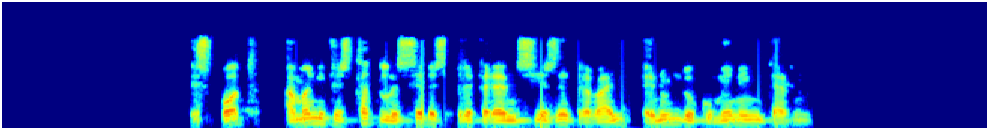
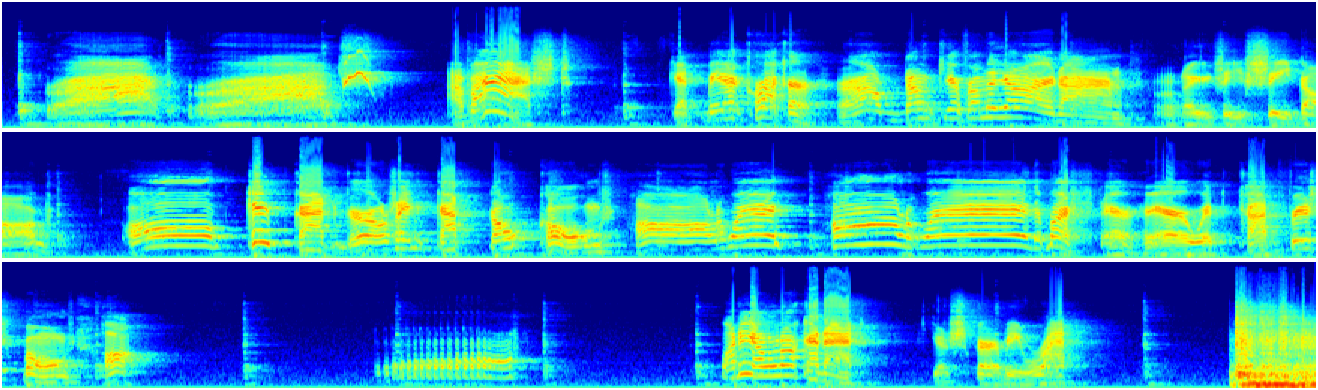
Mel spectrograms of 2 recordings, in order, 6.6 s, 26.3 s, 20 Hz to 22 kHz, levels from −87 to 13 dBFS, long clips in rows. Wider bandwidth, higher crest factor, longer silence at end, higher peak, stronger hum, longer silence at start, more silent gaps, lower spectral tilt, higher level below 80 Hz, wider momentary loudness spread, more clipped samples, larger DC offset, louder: second, 8.4 kHz vs 14.5 kHz; about the same, 18 dB vs 16 dB; first, 1.2 s vs 0 s; about the same, -2 dBFS vs 0 dBFS; neither; first, 1.25 s vs 0.1 s; first, 1.41-1.45 s, 1.73-1.88 s vs none; about the same, -3.5 dB/octave vs -4.5 dB/octave; second, -54 dBFS vs -38 dBFS; second, 6 LU vs 15 LU; neither; second, under 0.1% vs 0.8%; second, -19 LUFS vs -14 LUFS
